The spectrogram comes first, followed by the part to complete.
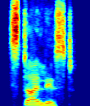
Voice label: "stylist", Indian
